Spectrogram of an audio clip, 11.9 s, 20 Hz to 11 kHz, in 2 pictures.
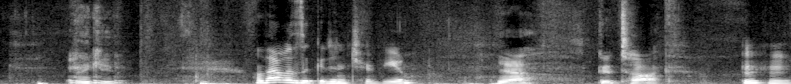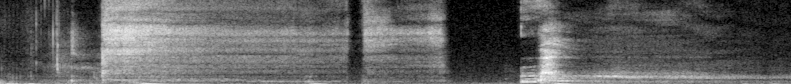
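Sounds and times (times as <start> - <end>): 
speech: 0.5 - 6.1
breathy inhales of a person miming drawing on a cigarette: 6.4 - 9.3, 10.0 - 11.8.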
